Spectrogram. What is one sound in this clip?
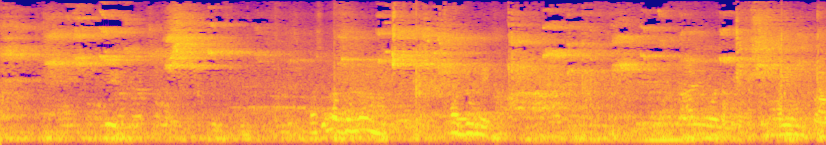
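Young men shout and call out to each other.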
